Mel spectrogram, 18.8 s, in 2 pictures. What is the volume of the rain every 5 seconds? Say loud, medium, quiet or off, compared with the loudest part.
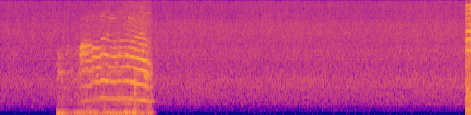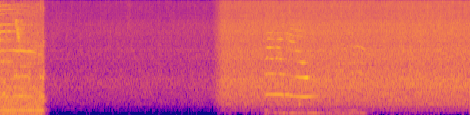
quiet, quiet, medium, loud.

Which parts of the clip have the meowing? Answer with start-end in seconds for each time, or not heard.
1.1-3.0, 9.3-10.3, 14.7-16.8.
